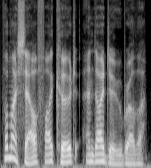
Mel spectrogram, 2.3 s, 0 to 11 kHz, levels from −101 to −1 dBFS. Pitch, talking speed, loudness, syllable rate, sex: 125 Hz, 210 wpm, -19 LUFS, 4.7 syllables/s, male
